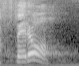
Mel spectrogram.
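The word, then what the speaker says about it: φέρω: Fíjese usted que la palabra griega que se utiliza para inspirados es la palabra feró, con acento en la E.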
